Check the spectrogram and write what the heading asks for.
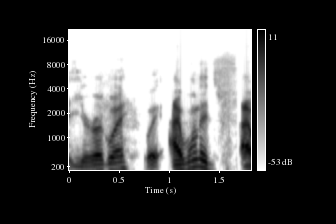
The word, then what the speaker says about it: Uruguay: come we're talking about Uruguay who was not an outstanding roster so some like to say uguay Uruguay no U not like Ur urbina like the picture I think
